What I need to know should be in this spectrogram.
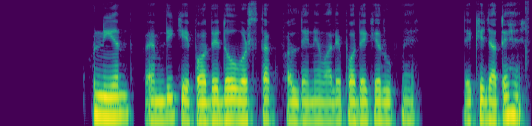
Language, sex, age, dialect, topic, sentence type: Hindi, male, 18-24, Garhwali, agriculture, statement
